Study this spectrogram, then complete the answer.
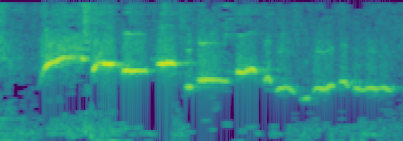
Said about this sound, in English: wrote a little song which began with a whistle. Do you know it?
